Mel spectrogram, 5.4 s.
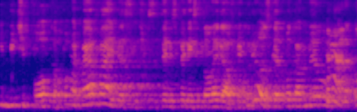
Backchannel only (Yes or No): No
